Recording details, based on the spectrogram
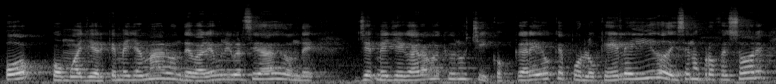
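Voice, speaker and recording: A woman talks through neurodiversity cases in a relaxed podcast chat, her voice gravelly with fry. She explains patiently and slips into quoted stories. The sound is roomy and echoey, with faint noise underneath. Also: fairly high pitch, normal speed. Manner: explanatory, tells anecdotes with quoted speech. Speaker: neurodiversity course facilitator. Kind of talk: podcast conversation.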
